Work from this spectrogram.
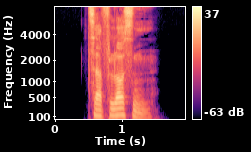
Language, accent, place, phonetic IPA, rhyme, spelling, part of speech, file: German, Germany, Berlin, [t͡sɛɐ̯ˈflɔsn̩], -ɔsn̩, zerflossen, verb, De-zerflossen.ogg
- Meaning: past participle of zerfließen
